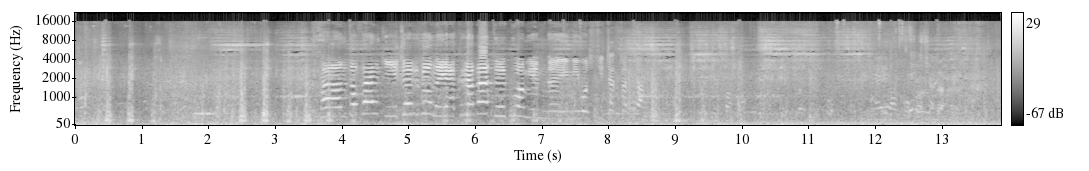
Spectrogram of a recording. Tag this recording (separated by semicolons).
train; ambiance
